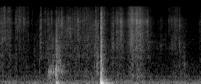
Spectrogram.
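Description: A clear plastic card-pack wrapper crinkling in the hands, with a light click about half a second in and a sharper snap about a second in.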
